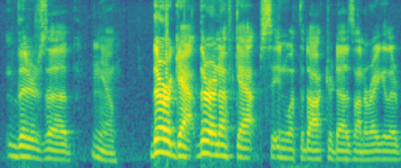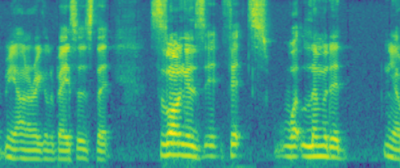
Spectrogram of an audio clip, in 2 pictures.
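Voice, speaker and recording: A man's voice: mid-range voice, fairly bright tone. A man co-hosting a fan podcast review, talking casually and rambling with lots of fillers and restarts. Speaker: podcast co-host.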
